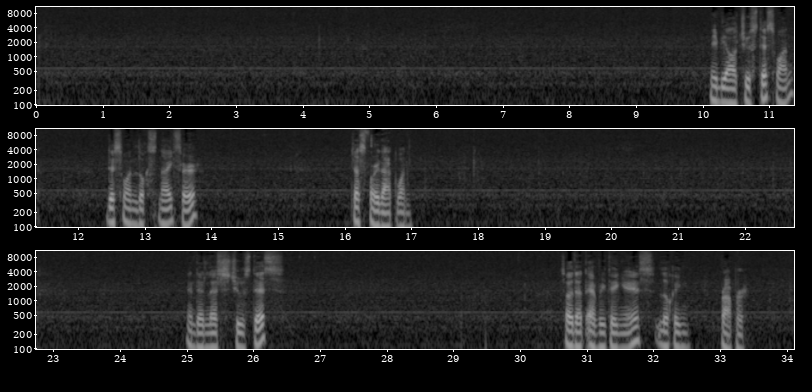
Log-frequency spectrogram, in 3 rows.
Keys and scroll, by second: 11.4-11.7 typing, 14.7-22.7 typing, 30.0-34.1 typing.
